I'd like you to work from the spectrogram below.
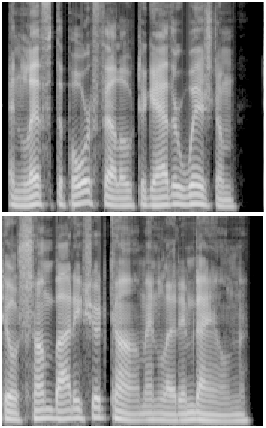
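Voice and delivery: ordinary delivery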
